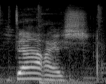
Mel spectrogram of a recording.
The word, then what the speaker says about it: Daesh: And the country about the terrorist threat by Daesh. We deplore... Daesh, or Daesh. It's Daesh.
